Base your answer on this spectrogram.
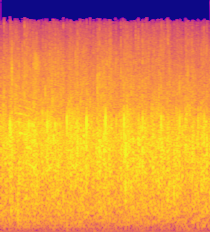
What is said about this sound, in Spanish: Gloria a Dios, un aplauso al Señor que se lo merece.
